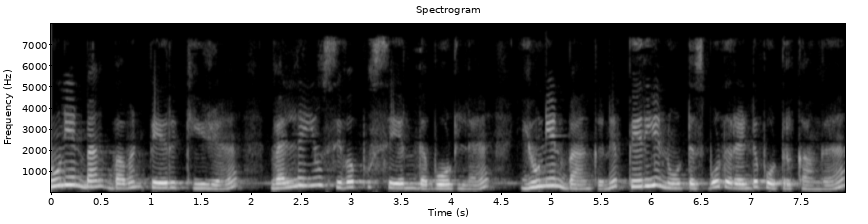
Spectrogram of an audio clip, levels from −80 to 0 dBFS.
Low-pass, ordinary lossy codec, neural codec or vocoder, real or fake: 7.2 kHz; AAC, 32 kbps; none; real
